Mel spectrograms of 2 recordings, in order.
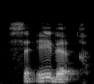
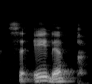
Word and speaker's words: Seediq: Saedic ku nak ballet kayaku. Saedic ku nak ballet kayaku. When I pronounce it fast, I pretty much inevitably translate the Q's into K sounds.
